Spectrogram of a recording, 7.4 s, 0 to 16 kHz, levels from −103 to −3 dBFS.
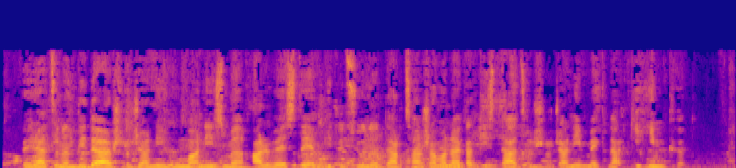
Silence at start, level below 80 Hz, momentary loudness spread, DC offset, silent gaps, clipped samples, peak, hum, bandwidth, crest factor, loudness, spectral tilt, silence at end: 0.05 s; -56 dBFS; 9 LU; under 0.1%; none; under 0.1%; -2 dBFS; none; 11.5 kHz; 22 dB; -23 LUFS; -5 dB/octave; 0 s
